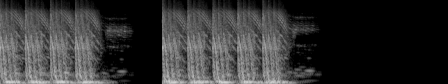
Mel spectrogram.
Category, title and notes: Sound effects > Other
06 - Weaponry - T-51 Carbine B
Hi-tech carbine. Burst fire.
